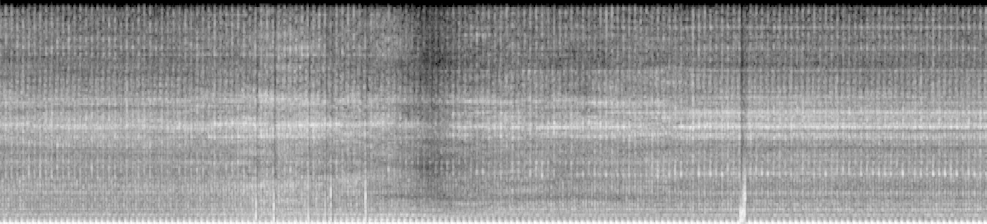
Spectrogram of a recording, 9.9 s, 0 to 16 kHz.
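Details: Honda Ape with 82cc engine: small single thumps at steady idle with a few sharp clacks and snaps on top; owner asks whether this noise is normal, source not pinned down.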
